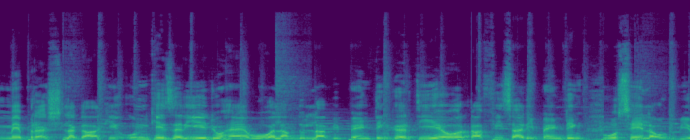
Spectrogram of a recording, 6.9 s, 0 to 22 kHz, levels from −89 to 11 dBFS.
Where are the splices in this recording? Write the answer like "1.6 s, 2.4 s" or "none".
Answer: 4.7 s, 5.9 s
